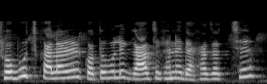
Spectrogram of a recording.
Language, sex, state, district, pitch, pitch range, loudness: Bengali, female, West Bengal, Alipurduar, 290 Hz, 255-320 Hz, -16 LUFS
